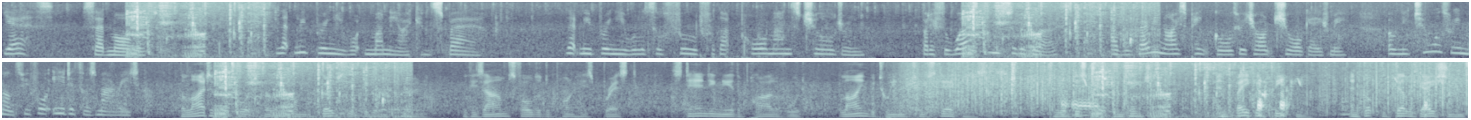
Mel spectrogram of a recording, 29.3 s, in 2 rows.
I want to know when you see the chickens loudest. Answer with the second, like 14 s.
27 s.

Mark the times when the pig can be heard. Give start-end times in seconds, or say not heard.
1.2-2.8, 9.6-11.6, 16.8-18.8, 25.6-27.5.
